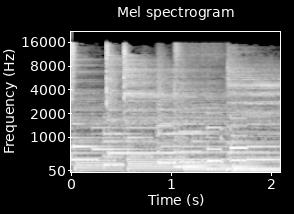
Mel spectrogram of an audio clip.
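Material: Nothing is struck.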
